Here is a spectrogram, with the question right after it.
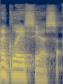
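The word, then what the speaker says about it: Yglesias: Yeah, Matt Iglesias.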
